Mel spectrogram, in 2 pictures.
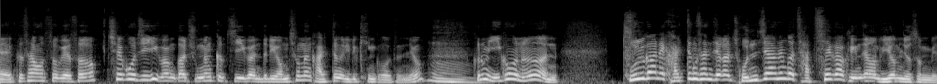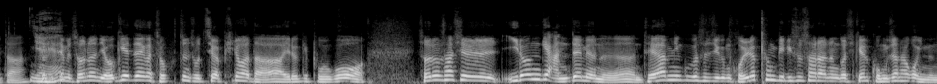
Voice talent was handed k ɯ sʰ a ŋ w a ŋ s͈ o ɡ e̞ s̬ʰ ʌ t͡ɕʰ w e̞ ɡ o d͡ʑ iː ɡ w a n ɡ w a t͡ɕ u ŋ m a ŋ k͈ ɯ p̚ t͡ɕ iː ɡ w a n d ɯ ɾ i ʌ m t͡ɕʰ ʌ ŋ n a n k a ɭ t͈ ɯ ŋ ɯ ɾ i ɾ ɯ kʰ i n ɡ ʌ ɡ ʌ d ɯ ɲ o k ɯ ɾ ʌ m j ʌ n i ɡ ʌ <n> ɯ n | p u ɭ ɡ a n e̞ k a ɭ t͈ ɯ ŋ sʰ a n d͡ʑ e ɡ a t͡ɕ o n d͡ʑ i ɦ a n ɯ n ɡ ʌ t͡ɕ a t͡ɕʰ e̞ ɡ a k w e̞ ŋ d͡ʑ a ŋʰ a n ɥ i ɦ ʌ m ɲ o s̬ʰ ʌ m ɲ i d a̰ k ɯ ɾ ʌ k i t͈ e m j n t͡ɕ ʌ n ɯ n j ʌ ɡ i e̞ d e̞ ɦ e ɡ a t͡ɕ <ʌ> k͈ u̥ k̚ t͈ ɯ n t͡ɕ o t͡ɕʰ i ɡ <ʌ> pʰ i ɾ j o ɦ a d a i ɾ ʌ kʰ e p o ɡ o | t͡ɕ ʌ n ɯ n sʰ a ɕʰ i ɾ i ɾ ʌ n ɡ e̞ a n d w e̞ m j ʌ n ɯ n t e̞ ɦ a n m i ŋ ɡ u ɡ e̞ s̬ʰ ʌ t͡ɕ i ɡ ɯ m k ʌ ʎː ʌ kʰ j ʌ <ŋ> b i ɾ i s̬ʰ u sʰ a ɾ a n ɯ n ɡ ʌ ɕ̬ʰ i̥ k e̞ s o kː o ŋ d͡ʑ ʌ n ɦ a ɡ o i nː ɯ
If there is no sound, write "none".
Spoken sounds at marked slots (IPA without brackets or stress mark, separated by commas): n, ʌ, a, ŋ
